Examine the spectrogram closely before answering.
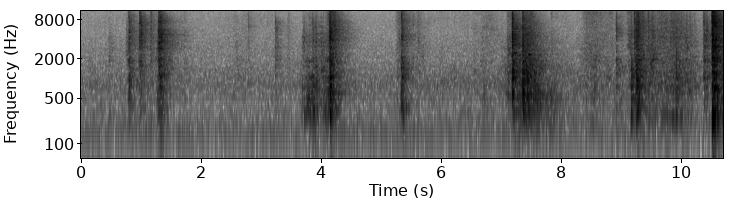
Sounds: inside a large room or hall

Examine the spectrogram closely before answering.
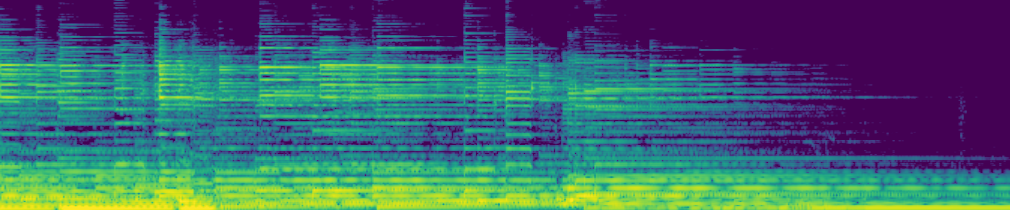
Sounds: Music

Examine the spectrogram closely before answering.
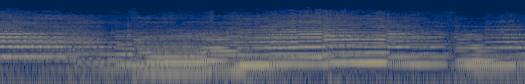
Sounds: Double bass, playing cello, Cello, Bowed string instrument

